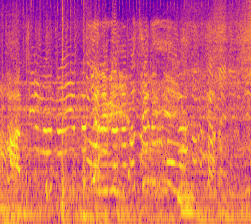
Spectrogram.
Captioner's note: confused scream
